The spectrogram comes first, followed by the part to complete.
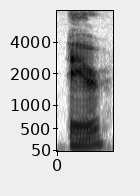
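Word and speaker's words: heir: Les mots avec les H silencieux, c'est hour, honest, honor, air, H-E-I-R.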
